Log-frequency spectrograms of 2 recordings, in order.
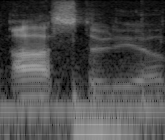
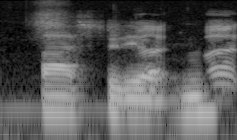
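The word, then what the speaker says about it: A'Studio: a studio a studio I think they pronounce it a studio but yeah a studio that's right we'll throw in an H nice well Done Quick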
